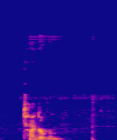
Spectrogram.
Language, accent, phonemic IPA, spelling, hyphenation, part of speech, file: English, Southern England, /ˈtaɡəɹəm/, taghairm, ta‧ghai‧rm, noun, LL-Q1860 (eng)-taghairm.wav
